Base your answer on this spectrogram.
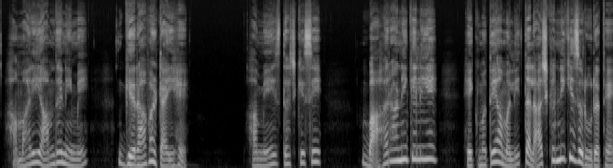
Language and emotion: Urdu, sad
